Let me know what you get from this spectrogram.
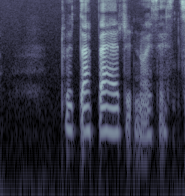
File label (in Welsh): "ber", Welsh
